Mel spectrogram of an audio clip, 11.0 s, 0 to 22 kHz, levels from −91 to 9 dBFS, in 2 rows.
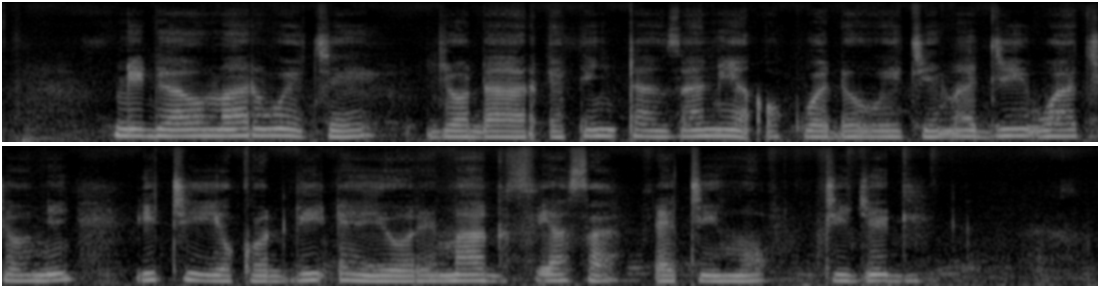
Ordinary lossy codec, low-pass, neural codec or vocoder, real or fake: none; none; codec, 44.1 kHz, 3.4 kbps, Pupu-Codec; fake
